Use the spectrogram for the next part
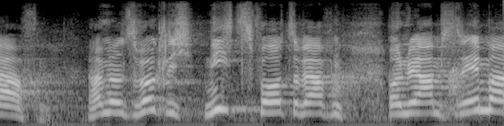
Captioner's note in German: Beifall der Abg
